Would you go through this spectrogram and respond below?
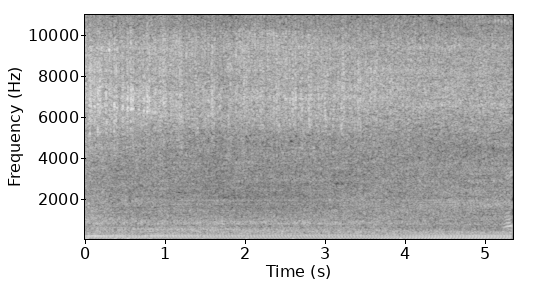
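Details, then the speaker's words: Riding lawn mower after slipped drive belt fixed (wouldn't move with pedal pressed): small engine putters evenly at steady speed, no knocks, slips or squeals; running normally. "all right I think we're back up and running so that belt was the issue"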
